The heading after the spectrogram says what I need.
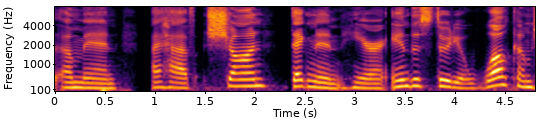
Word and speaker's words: Degnan: I have Sean Dgnen here in the studio.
